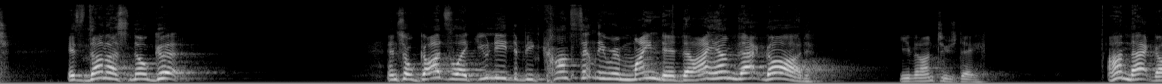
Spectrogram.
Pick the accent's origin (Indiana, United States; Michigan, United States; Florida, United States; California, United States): Michigan, United States; now in Arizona, United States; I'm from Michigan, and we don't have cactus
